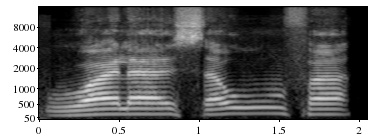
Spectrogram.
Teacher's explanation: ওয়াও ঠোঁট গোল হবে।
